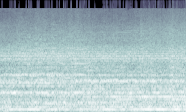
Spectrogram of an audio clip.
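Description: Music with a choir holding long, sustained notes over a steady low drone.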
